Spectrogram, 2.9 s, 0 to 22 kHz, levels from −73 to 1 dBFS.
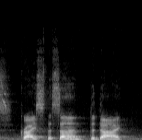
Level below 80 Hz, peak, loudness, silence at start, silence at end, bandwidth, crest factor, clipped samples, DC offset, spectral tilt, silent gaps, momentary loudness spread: -62 dBFS; 0 dBFS; -17 LUFS; 0 s; 0.35 s; 15 kHz; 18 dB; under 0.1%; under 0.1%; -5 dB/octave; none; 11 LU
